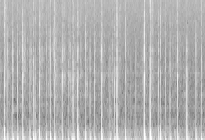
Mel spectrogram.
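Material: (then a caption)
Cardboard. Fingertips tap rapidly across the surface and edges of a flat, thin white cardboard sheet held up at an angle in both hands. The result is a quick, uneven series of short, dull, low taps with almost no ring, and a few slightly louder taps near the middle.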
